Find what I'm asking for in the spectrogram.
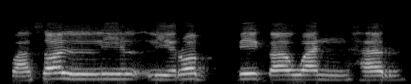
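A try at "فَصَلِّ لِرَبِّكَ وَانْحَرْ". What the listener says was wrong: Bagus, linya jangan ada jeda. Linya jangan ada jeda. Fasholli li rabbika wanhar. Jangan putus. Fasol li rabb segera. Fasol li rabbika wanhar. Jangan fasol li rabb. Jangan putus. Jangan putus. Fasol li rabb. Fasol li rabbika wanhar. Fasol li rabb, dilatih tuh ibu dan bapak. Jangan ada jeda. Fasol li rabb. Fasol li rabb. Fasol li rabb. Fasol li rabb.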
